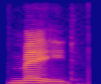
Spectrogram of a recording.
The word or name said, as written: made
